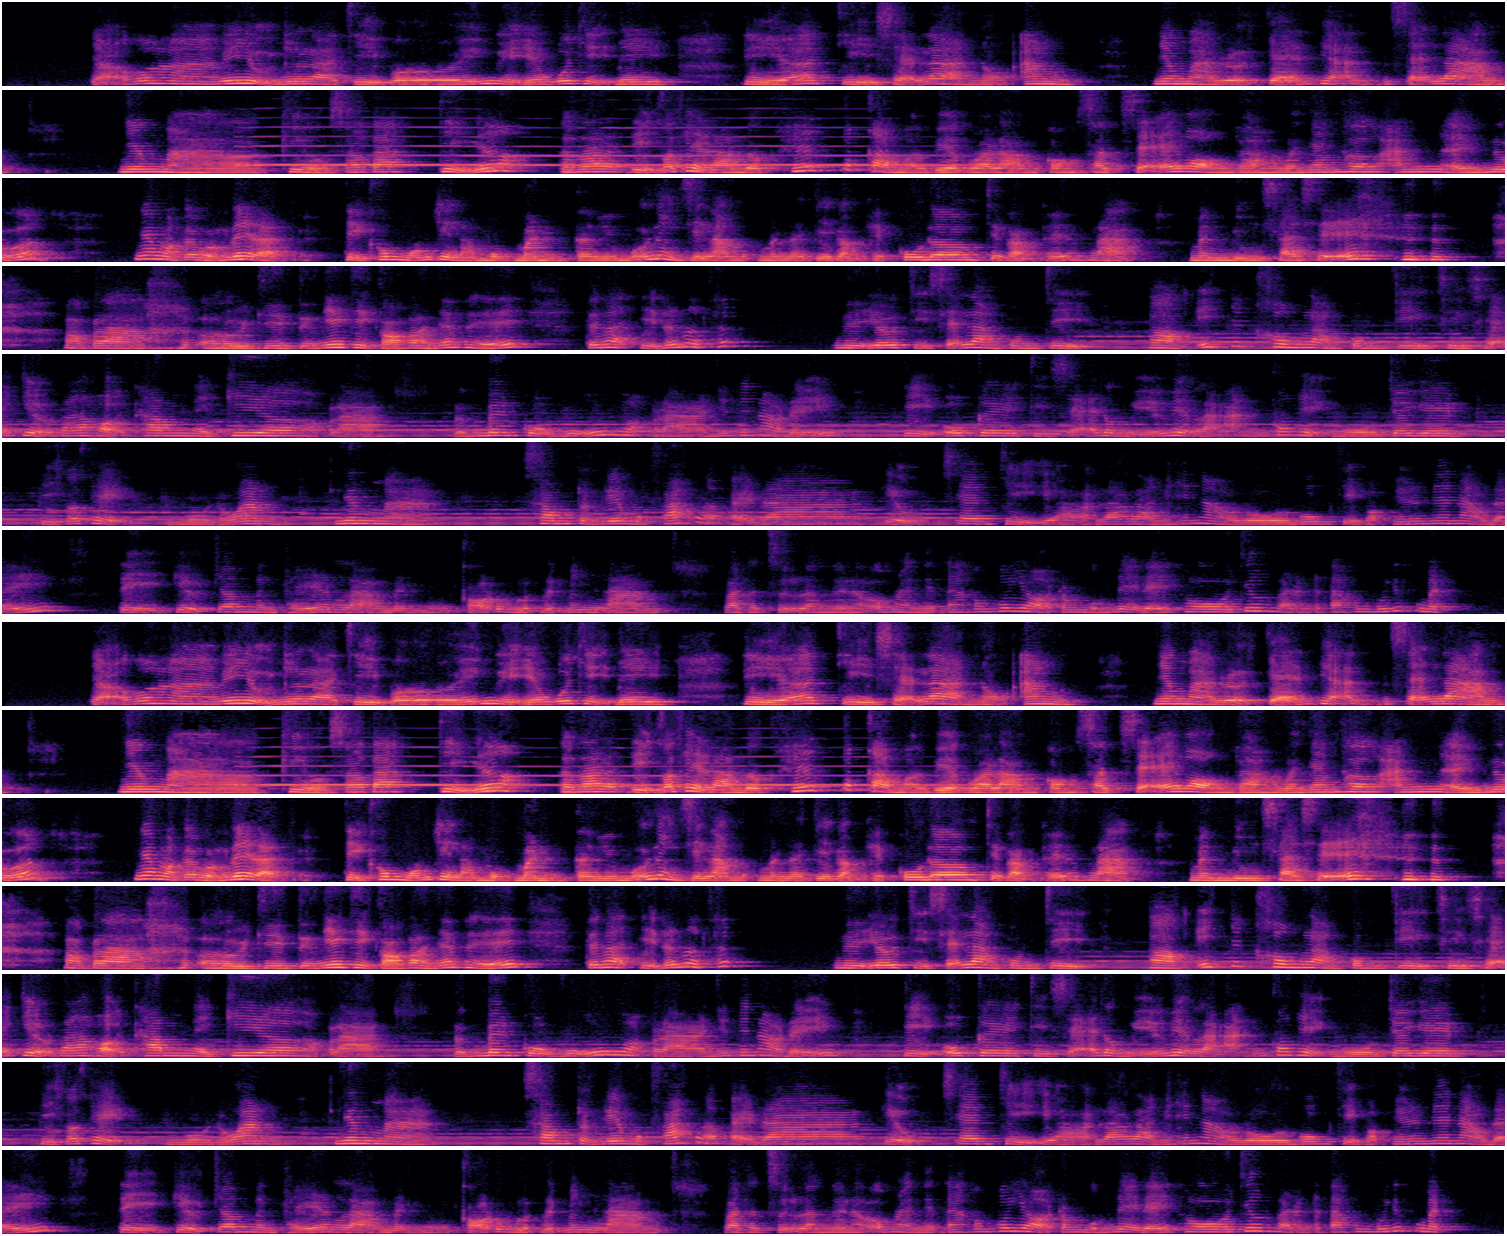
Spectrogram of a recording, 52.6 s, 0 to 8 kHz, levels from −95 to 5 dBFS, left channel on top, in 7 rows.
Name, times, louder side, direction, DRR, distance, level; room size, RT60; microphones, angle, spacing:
voice 1, 0.4-3.4 3.7-5.4 5.8-7.6 8.1-15.3 15.7-20.7 21.0-26.2 26.7-28.0 28.3-32.0 32.3-34.3 34.6-37.4 37.8-39.8 40.2-45.4 45.7-48.4 48.7-52.3, right 3 dB, 30° right, 0.7 m, -27 dB
Wind instrument woodwind instrument, 8.7-12.5, equal, 5° left, 0.8 m, -33 dB
sound 1, 27.9-42.3, left 3 dB, 80° left, 3.2 m, -44 dB
7.2 x 4.2 x 3.8 m
head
